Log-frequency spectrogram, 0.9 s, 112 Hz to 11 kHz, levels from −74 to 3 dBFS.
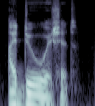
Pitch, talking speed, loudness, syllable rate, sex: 90 Hz, 255 wpm, -14 LUFS, 6.1 syllables/s, male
